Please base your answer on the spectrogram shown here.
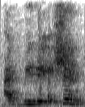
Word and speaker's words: admiration: For example, decoration, admiration, station, nation.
